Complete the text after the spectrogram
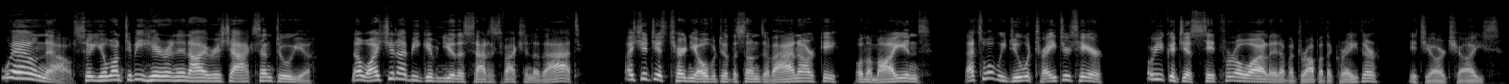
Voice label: Irish; Voice, Acting & Singing samples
